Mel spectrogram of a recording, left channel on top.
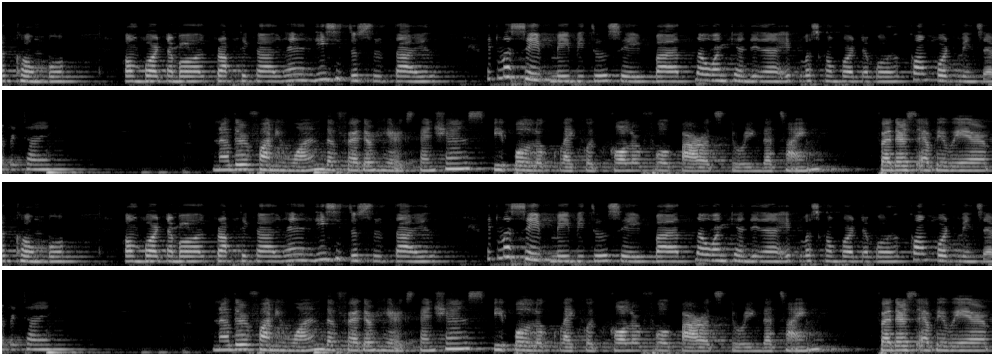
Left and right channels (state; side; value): identical; both; correlation 1.00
